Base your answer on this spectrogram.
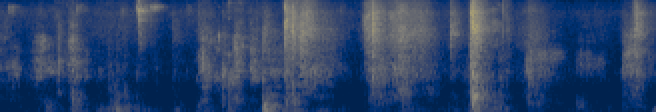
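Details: Two Siberian Huskies playing together indoors, mouthing each other while lying on the floor, one talking in a low-pitched voice: short grumbling, moaning vocal bursts rising and falling, about seven in five seconds, with soft scuffling between them.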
